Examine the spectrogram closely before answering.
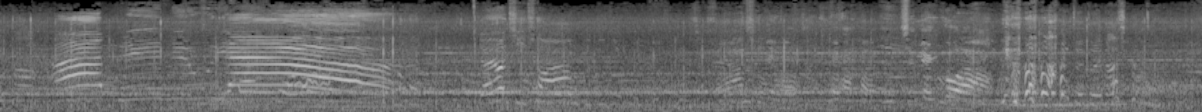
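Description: Fireworks whistle with high falling shrieks.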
